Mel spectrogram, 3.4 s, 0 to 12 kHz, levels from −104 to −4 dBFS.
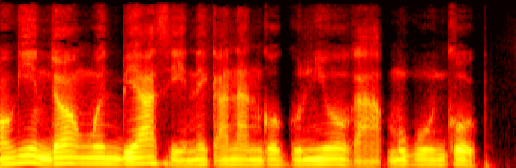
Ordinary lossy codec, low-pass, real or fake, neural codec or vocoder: MP3, 64 kbps; 10.8 kHz; fake; codec, 16 kHz in and 24 kHz out, 0.9 kbps, LongCat-Audio-Codec, fine tuned four codebook decoder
